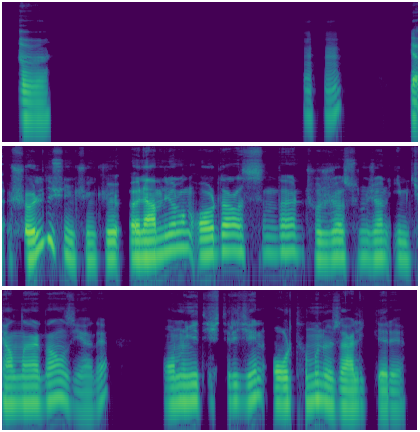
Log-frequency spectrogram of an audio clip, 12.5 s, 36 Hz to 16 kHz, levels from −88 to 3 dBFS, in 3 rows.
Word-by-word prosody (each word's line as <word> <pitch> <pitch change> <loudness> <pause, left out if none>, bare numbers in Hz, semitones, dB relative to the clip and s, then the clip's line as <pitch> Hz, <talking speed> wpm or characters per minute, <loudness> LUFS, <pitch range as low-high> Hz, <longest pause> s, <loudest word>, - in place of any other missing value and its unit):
Tabii. 105 -2 -4 2.6
Hı 115 - -14
hı. 125 +8 -12 0.7
Ya, - - +1
şöyle 130 - +5
düşün 155 - -1
çünkü 120 +2 0
önemli 135 +6 +6
olan 190 +1 +1
orada 150 +4 +5
aslında 165 -1 -1
çocuğa 130 0 -1
sunacağın 130 0 -5
imkânlardan 125 +3 -2
ziyade 95 -6 -10 0.6
onu 120 +2 -1
yetiştireceğin 130 +3 -4
ortamın 115 +4 0
özellikleri. 105 -3 -2
130 Hz, 90 wpm, -25 LUFS, 115-145 Hz, 2.6 s, önemli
